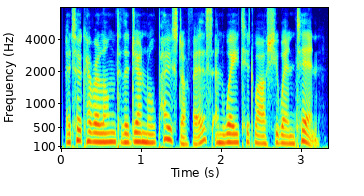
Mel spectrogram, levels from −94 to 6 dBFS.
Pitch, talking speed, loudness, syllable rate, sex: 180 Hz, 270 wpm, -16 LUFS, 6.9 syllables/s, female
